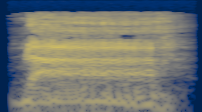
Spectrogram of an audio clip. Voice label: tiny anger; dota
